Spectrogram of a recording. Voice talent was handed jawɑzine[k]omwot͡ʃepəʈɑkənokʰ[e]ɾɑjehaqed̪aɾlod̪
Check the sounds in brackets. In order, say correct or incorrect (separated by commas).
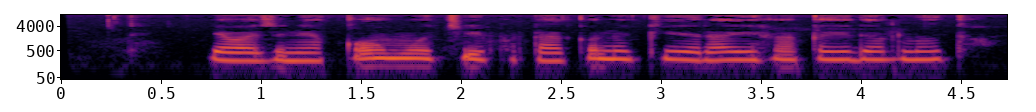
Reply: incorrect, correct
